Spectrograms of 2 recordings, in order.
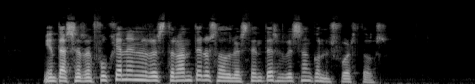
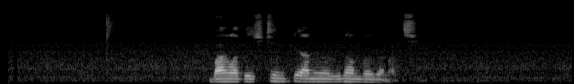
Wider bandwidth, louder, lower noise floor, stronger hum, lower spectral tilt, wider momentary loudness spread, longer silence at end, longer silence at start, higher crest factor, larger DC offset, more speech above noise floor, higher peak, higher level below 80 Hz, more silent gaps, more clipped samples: about the same, 11.5 kHz vs 11.5 kHz; first, -22 LUFS vs -30 LUFS; first, -65 dBFS vs -57 dBFS; neither; second, -4 dB/octave vs -5.5 dB/octave; second, 12 LU vs 24 LU; second, 0.9 s vs 1.6 s; second, 0.45 s vs 1.05 s; about the same, 22 dB vs 24 dB; neither; first, 43 dB vs 27 dB; first, 0 dBFS vs -10 dBFS; first, -56 dBFS vs -82 dBFS; neither; neither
